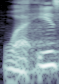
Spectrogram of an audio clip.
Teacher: cara bacanya tanwin dileburkan ke wau disertai dengung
